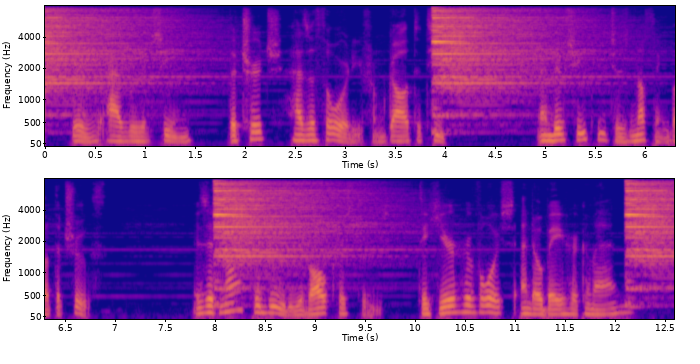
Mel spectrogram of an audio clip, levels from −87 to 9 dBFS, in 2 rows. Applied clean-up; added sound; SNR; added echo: none; Hi-hat; -5 dB; none.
